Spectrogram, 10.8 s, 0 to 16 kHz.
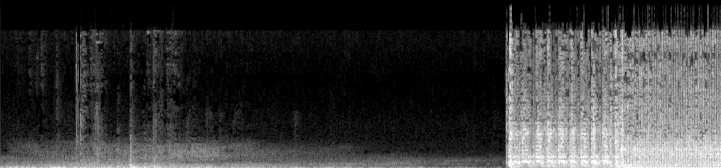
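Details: Peugeot 404 LDV pickup, second pickup for comparison: quiet start, diesel catches at once and settles to an even, steady idle clatter; normal diesel idle.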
